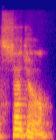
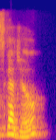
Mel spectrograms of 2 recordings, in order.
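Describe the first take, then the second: First: The word is said with the British pronunciation. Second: The word is said without the British pronunciation. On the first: "the actual British way is like schedule" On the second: "I say schedule"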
